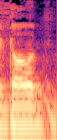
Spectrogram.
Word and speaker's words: Ghalib: No, but there's a quote from Ghalib. Is that how you say it? – Yeah, Ghalib.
